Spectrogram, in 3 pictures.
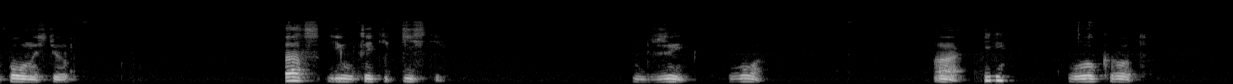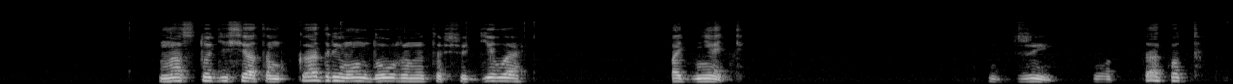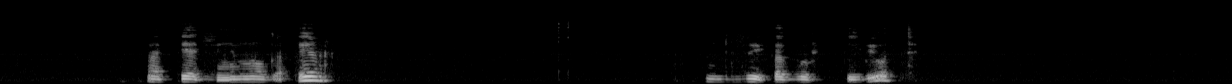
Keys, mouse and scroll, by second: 0.6 shift+click, 1.8 middle click, 3.5 shift+click, 4.0 middle click, 6.2 g, 9.1 a, 9.6 i, 11.5 middle click, 13.6 click, 16.3 middle click, 17.5 click, 18.1 middle click, 19.3 shift+click, 19.9 middle click, 21.3-21.7 scroll down 1, 21.8 g, 25.8 r, 28.4 click, 30.2 click, 31.5 g.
